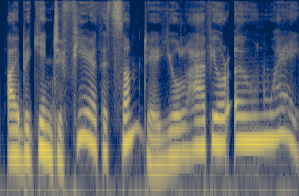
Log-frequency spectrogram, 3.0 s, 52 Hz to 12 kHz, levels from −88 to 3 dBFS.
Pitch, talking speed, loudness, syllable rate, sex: 205 Hz, 240 wpm, -18 LUFS, 4.7 syllables/s, female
